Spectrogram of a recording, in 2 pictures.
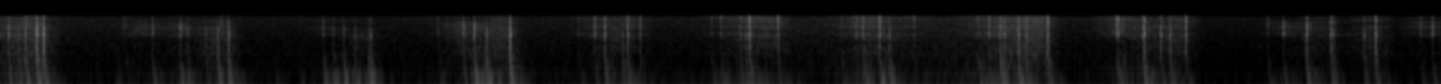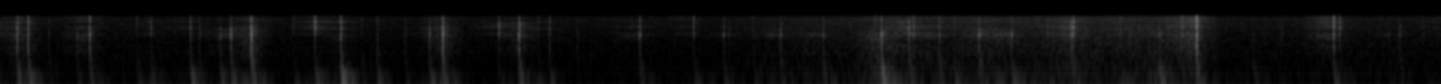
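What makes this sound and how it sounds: A small black smartphone lies face up on a bamboo mat while long blue-polished nails tap and scratch its glass touchscreen. Dense clusters of sharp, bright clicks mix with dry scraping bursts, each sound dying almost instantly.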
